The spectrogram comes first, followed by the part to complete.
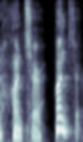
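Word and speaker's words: Hunter x Hunter: For example, a show called Hunter Hunter, the X is silent.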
